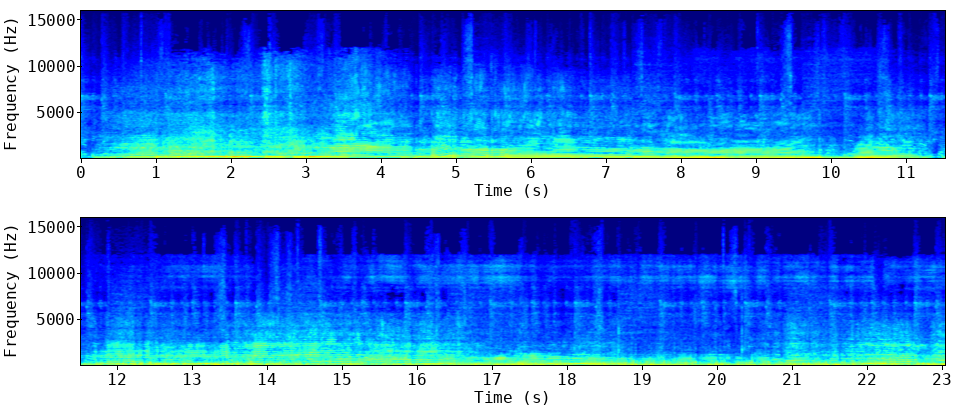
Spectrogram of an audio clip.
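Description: Hillclimb rally car engine running hard at high revs. Its pitch dips and climbs back several times as the driver lifts off and gets back on the throttle through the corners. The sound breaks briefly about halfway through.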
